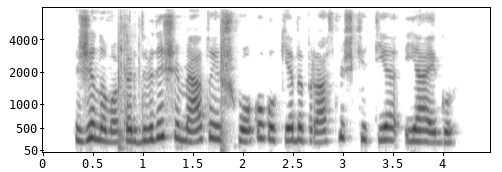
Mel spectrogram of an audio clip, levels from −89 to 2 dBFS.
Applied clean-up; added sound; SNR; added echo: classical method log-MMSE.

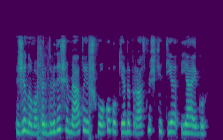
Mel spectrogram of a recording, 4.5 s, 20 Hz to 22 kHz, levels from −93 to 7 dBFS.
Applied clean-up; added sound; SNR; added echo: classical method Wiener filter.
